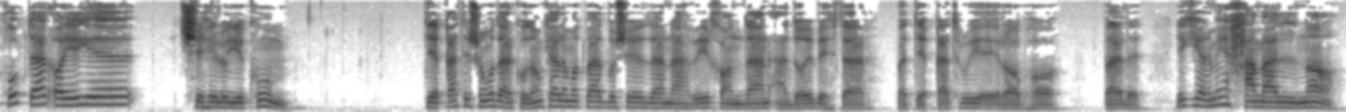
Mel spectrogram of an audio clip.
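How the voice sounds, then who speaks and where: Guy giving a recitation pronunciation lesson, stretches words out slow, kinda dull lo-fi sound. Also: mid-range voice. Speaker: Quran recitation teacher.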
